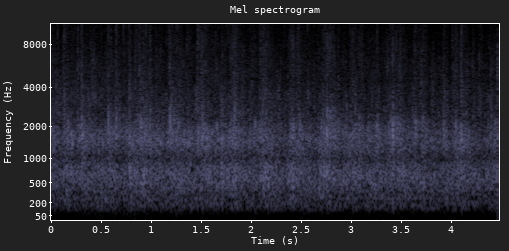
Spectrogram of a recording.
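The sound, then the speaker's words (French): A church audience applauds the worship team steadily, a dense wash of many hands clapping at an even level for several seconds, with no talking over it. “Merci à l'équipe de louange et glorifions Dieu par une main d'applaudissement pour les dons qu'il donne à l'Église.”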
